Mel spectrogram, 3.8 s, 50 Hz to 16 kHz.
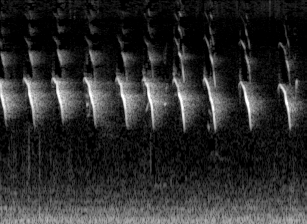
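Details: Chicks (baby chickens) chirping: loud, clear descending peeps, each sliding down sharply, repeated steadily about every 0.4 seconds, roughly ten calls in a row over a quiet background.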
